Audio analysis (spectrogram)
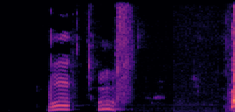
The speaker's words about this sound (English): Woof. No! God damn it, Frisbee! Shut up!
